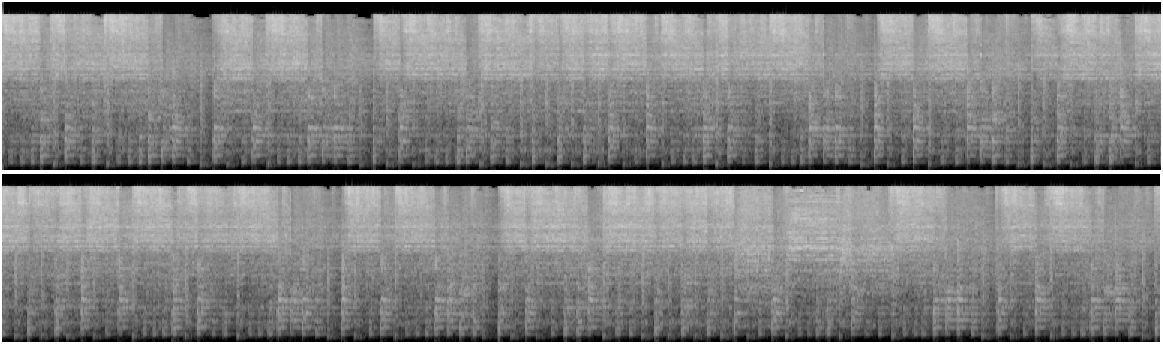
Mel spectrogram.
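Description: Acoustic drum kit played without a break: a rhythmic pattern of bass drum, snare and cymbals, an early rhythmic idea for a new song being worked out at the kit.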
